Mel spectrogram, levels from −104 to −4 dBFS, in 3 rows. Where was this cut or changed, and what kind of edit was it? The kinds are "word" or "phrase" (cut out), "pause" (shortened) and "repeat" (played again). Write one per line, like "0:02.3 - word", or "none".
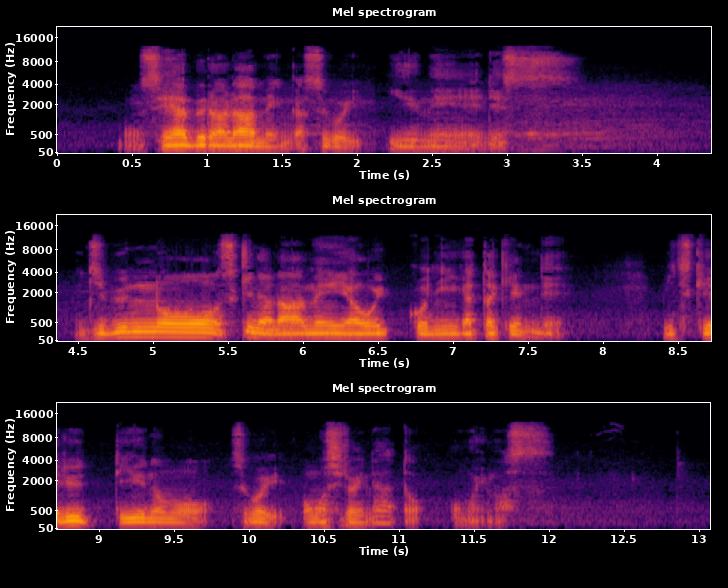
0:02.1 - pause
